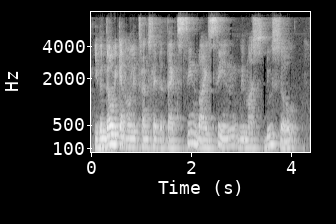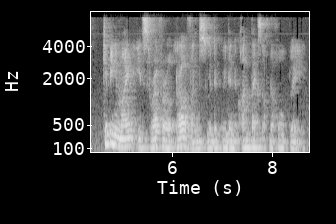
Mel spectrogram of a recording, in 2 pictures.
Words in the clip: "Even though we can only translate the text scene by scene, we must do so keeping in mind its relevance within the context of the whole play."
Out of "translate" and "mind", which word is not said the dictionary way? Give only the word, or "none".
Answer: none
